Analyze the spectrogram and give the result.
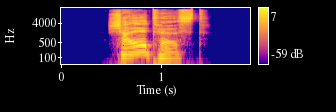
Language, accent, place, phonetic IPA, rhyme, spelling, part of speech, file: German, Germany, Berlin, [ˈʃaltəst], -altəst, schalltest, verb, De-schalltest.ogg
- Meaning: inflection of schallen: 1. second-person singular preterite 2. second-person singular subjunctive II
